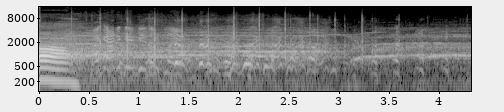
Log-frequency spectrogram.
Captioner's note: audience cheers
